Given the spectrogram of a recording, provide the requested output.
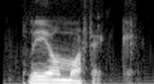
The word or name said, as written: pleomorphic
